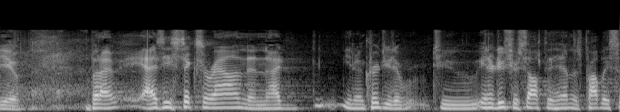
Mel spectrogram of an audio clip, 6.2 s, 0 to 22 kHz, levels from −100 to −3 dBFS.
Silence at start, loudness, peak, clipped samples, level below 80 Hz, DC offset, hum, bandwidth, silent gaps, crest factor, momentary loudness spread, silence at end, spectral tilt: 0 s; -28 LUFS; -10 dBFS; under 0.1%; -70 dBFS; under 0.1%; none; 7.6 kHz; none; 18 dB; 12 LU; 0 s; -7 dB/octave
